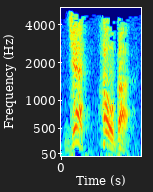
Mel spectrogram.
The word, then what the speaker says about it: Jehovah: In other words, they substituted the vowels that are in Adonai and put them between the letters of the sacred tetragrammaton, and you come up with Yehovah. See that? And now, and it's pronounced Jehovah.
